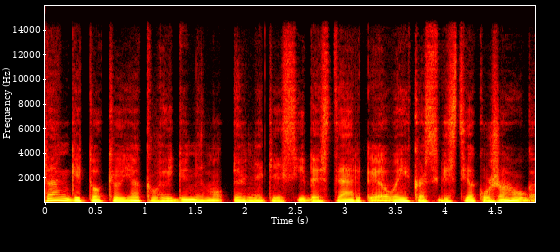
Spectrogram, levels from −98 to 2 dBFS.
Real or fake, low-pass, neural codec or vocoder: fake; 14.4 kHz; codec, 44.1 kHz, 2.6 kbps, DAC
